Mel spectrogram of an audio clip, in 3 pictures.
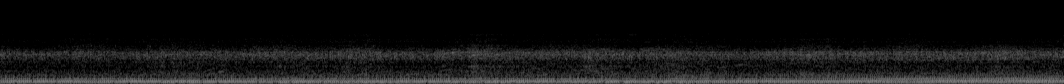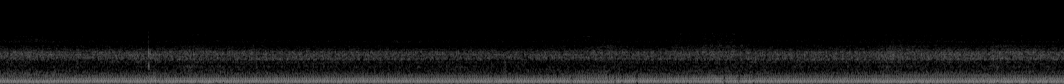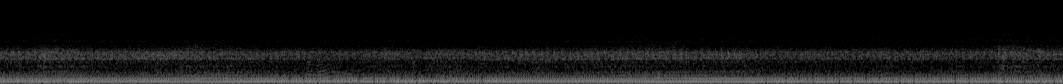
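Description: Suzuki Bandit 650N's inline-four engine running at steady riding revs, heard from a camera mounted on the bike. The engine note shifts slightly and gets a little louder about nine seconds in.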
